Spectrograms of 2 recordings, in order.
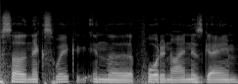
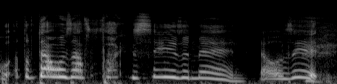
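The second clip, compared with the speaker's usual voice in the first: mock very high, sobbing, wailing cry; 5 dB quieter than usual. Retelling their own reaction when their mom and Jess asked why they were crying, retelling a wailing cry. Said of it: "And I'm like wailing, wailing".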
